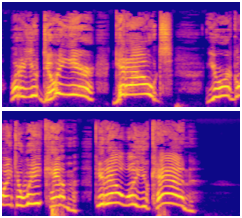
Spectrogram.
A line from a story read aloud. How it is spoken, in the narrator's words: a woman covered in blood screaming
